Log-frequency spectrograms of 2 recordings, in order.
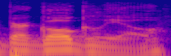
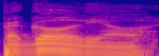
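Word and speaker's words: Bergoglio: So it looks like Bgoglio, right? But an Italian gl. So Bgolio is how you uh, pronounce the holy father's um, last name.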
